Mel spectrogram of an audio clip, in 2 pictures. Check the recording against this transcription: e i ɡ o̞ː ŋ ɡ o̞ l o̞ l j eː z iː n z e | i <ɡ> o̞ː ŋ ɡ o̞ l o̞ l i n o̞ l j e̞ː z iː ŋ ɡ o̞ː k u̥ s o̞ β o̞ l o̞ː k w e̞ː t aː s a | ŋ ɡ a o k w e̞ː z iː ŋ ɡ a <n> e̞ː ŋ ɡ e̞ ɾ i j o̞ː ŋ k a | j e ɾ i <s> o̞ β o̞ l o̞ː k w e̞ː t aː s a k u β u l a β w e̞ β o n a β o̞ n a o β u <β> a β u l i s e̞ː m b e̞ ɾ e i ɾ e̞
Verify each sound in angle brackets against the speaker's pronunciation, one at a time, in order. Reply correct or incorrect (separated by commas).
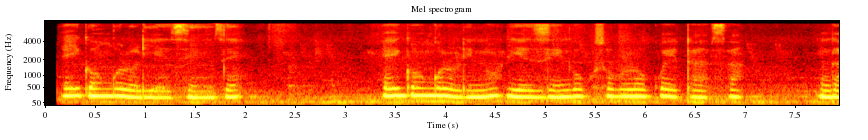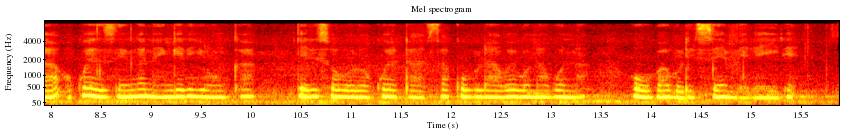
correct, correct, correct, correct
